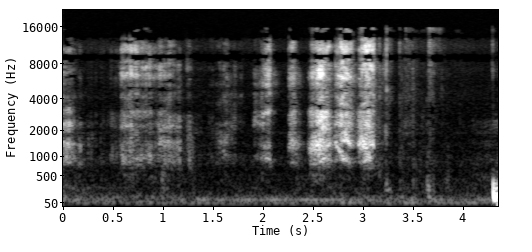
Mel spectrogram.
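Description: Faint, soft scratching and rustling of the fine tip of a liquid glue squeeze bottle being drawn across a small piece of cardstock, in a few short strokes with small clicks of handling, the loudest a little past the middle.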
